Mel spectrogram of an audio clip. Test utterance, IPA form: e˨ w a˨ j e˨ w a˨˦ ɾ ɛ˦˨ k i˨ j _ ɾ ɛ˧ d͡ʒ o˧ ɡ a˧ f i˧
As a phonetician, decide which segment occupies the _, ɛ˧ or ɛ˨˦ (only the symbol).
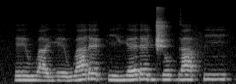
ɛ˨˦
